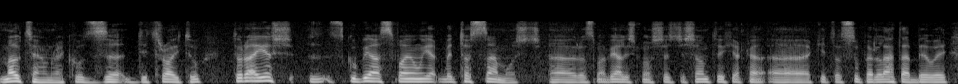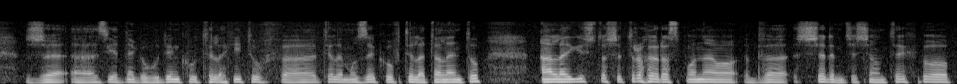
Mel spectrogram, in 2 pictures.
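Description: No technical faults are audible.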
